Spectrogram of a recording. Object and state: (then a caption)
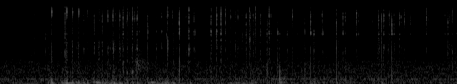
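Wooden comb strummed. A wooden comb is held horizontally in both hands while fingernails flick and strum across its teeth. The result is a quiet, irregular series of dry, bright clicks and brief plucked ticks that die away almost instantly, over a faint low rumble.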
